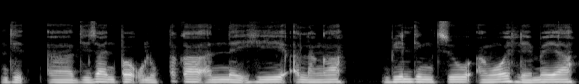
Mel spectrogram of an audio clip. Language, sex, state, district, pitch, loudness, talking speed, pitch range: Mizo, male, Mizoram, Aizawl, 110 Hz, -16 LUFS, 175 wpm, 105-115 Hz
